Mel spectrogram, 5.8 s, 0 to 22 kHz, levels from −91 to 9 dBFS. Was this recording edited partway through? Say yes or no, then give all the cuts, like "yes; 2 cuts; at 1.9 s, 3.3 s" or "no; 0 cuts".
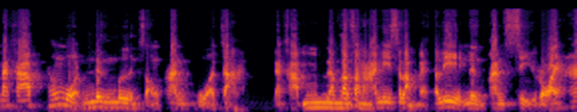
no; 0 cuts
